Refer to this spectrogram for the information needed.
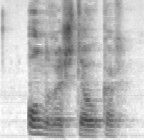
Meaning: agitator, troublemaker
- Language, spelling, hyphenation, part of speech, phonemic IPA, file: Dutch, onruststoker, on‧rust‧sto‧ker, noun, /ˈɔn.rʏstˌstoː.kər/, Nl-onruststoker.ogg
